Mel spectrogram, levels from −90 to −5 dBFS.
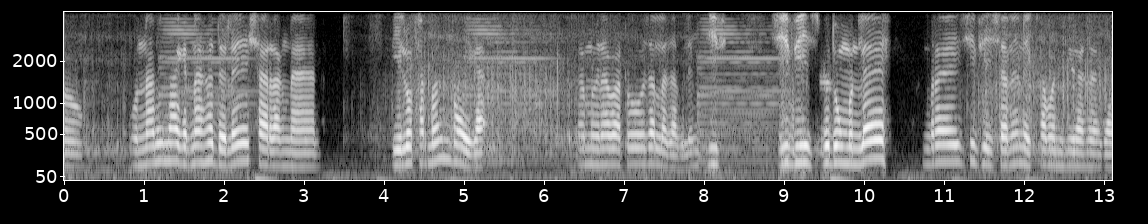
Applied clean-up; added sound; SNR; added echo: none; Plucked string instrument + Engine; 16 dB; none.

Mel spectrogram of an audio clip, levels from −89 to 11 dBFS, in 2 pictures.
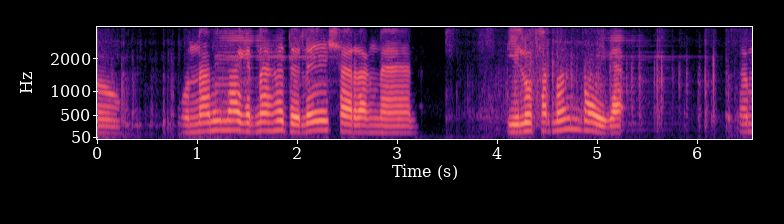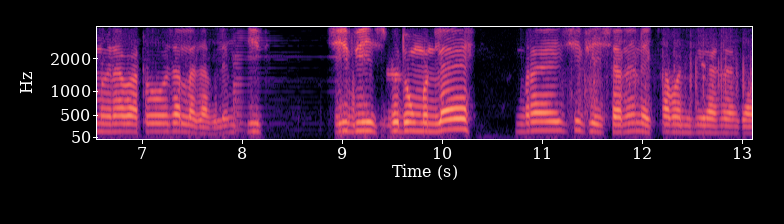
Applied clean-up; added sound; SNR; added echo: neural mask model RNNoise.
